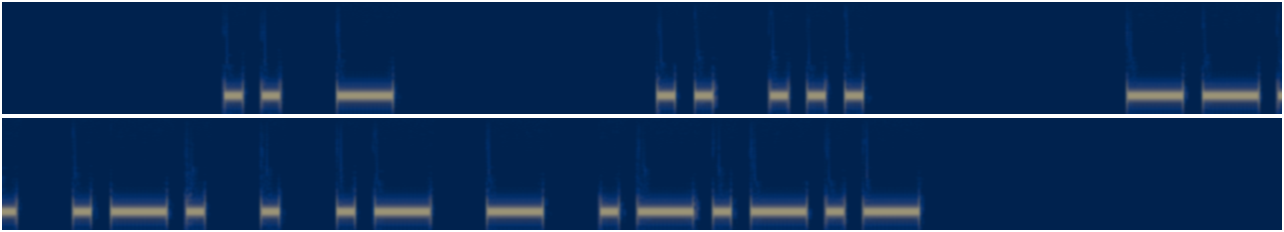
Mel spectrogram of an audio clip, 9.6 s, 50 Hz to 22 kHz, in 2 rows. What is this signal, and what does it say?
Morse code, heard as a keyed tone, about 17 wpm, 700 Hz. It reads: IT IS GREAT.
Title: 2x Word-Spacing - Sentences from Top 200 Words - 17wpm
